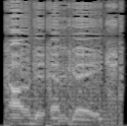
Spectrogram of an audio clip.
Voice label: target Engaged, Synth Voice; Synth Voice 2; Kenney's Sound Pack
